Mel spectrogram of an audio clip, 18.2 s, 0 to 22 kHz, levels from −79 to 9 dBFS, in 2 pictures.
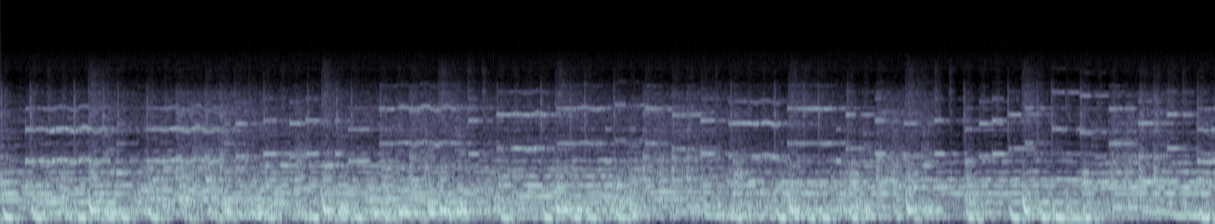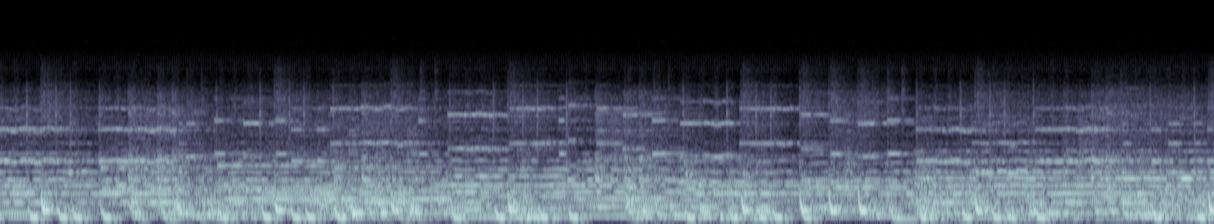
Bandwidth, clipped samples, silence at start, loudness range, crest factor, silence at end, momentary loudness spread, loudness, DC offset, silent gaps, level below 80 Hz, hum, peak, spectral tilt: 7.2 kHz; under 0.1%; 0 s; 1 LU; 14 dB; 0 s; 3 LU; -15 LUFS; under 0.1%; none; -30 dBFS; none; 0 dBFS; -9 dB/octave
